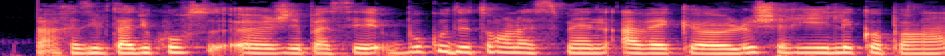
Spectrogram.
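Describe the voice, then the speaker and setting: The voice has a dark, mellow tone with monotone, flat intonation at a moderate pace. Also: woman. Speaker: coloring hobby vlogger. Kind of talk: casual vlog. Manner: hesitant, many fillers.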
